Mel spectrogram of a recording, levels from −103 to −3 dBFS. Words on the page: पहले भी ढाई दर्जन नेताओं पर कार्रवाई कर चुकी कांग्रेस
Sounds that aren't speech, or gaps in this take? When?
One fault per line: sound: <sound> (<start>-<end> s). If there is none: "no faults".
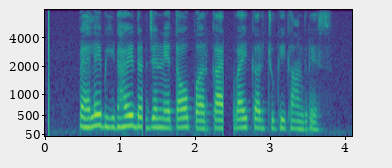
sound: dropout (1.3-1.3 s)
sound: dropout (2.4-2.5 s)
